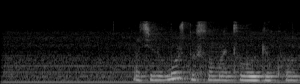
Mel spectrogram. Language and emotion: Russian, neutral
